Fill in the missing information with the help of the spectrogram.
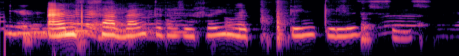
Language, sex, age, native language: Icelandic, female, 12, Icelandic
